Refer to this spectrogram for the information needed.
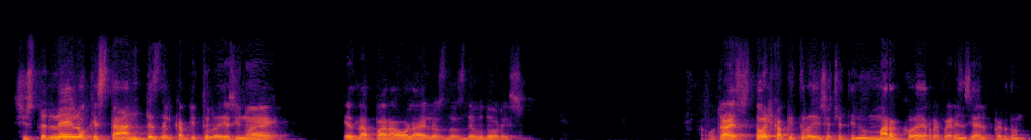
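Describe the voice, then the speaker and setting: A man's voice: a little high, darkish tone. A man teaching an online Bible class from home in a conversational way, often checking in with his listeners. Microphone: video call.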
